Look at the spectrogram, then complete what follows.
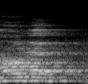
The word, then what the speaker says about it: honor: என்றால் I always silent letter, an honor அப்படின்னு சொல்லுவோம். ஹானர்னு சொல்ல மாட்டோம். ஹானஸ்ட் ஆனஸ்ட் அது சைலண்ட் ஹைச்.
